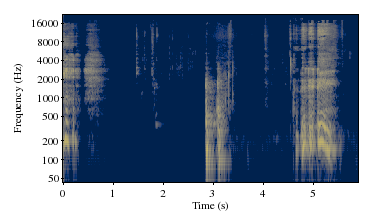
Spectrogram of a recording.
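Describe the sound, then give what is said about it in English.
Someone drinks water, with a few separate gulps and swallows spaced over several seconds, the last ending in a breathy, satisfied exhale. No one speaks. “I'm going to have a little bit more water.”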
